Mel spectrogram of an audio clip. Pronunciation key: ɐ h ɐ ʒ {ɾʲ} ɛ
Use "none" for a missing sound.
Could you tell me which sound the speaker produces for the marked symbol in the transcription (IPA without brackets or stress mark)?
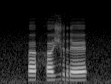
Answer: r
